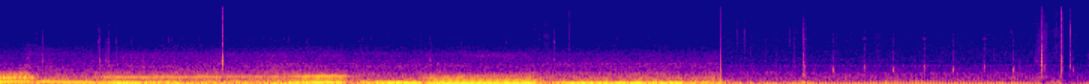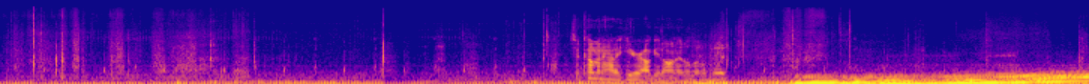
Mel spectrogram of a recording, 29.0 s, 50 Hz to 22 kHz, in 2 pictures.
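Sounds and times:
car engine shifting gears: 0.0s - 29.0s
low engine hum: 0.0s - 29.0s
light ticking: 9.8s - 14.4s, 17.4s - 21.9s.

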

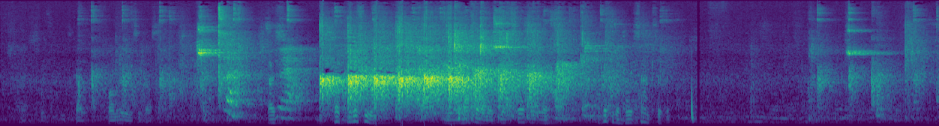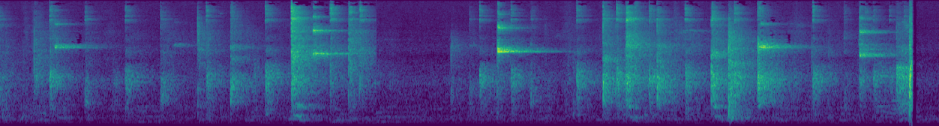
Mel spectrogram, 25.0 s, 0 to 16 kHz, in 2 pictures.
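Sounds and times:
table tennis ball hits: 4.3s - 8.3s, 10.8s - 17.6s, 18.6s - 24.7s.

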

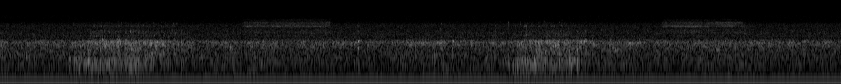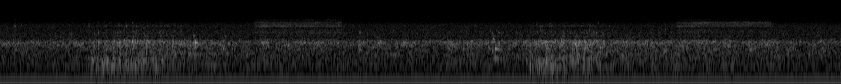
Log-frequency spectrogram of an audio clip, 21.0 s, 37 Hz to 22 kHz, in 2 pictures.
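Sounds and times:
steady underwater hiss: 0.0s - 21.0s
regulator hissing inhale: 3.0s - 4.2s, 8.3s - 9.4s, 13.7s - 14.9s, 18.9s - 20.2s
bubbling exhales: 11.6s - 13.0s.

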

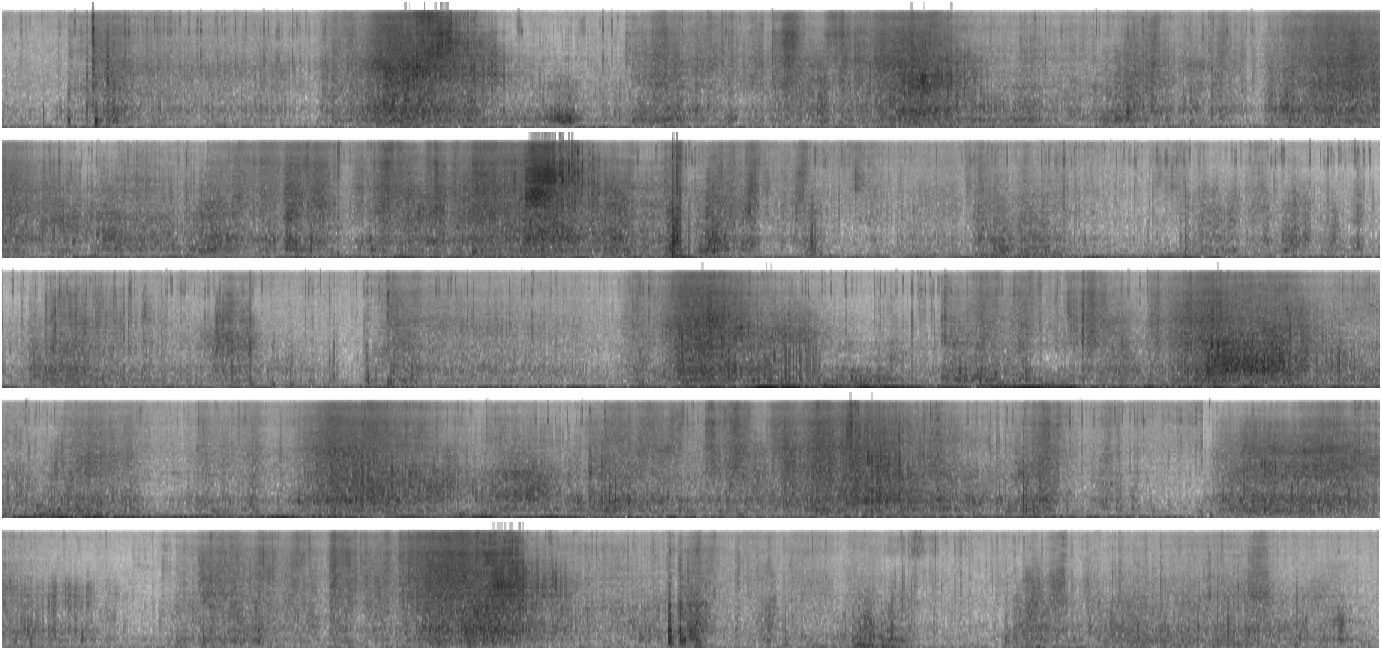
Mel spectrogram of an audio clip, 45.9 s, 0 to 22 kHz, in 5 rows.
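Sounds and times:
water pouring and dripping: 0.0s - 35.7s
wet sponge squelching: 0.0s - 45.9s.

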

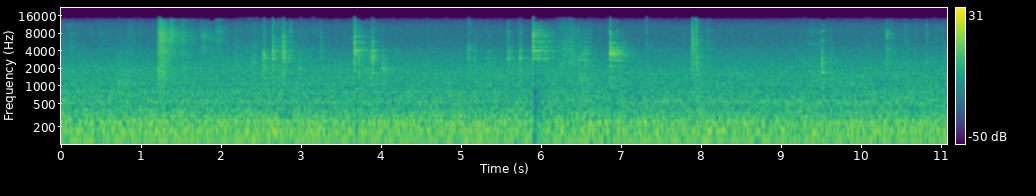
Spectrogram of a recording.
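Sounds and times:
steady shop hum: 0.0s - 11.0s.

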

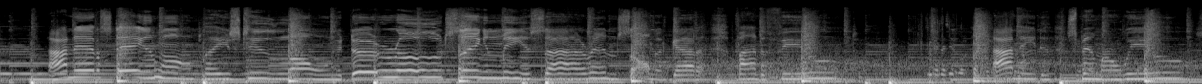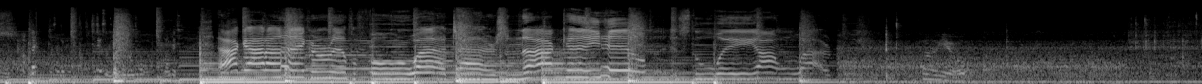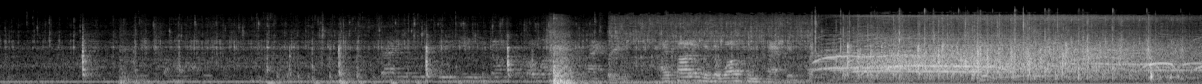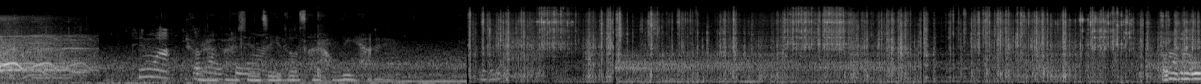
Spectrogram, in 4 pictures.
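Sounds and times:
oil frying in a pot: 23.3s - 32.2s
plastic packaging crinkling: 40.8s - 48.0s.

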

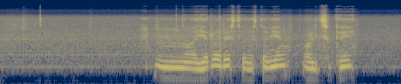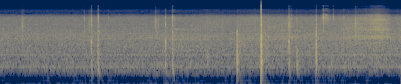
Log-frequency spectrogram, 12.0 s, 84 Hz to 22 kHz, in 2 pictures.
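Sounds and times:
faint hum: 0.0s - 12.0s
mouse and keyboard clicks: 7.3s - 7.6s, 8.4s - 8.7s.

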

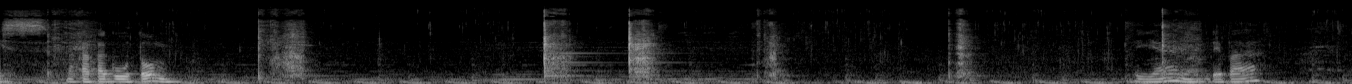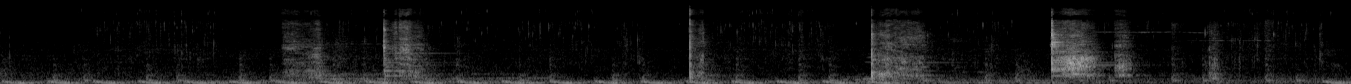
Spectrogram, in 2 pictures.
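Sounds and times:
spoon scraping in wok: 0.0s - 27.0s
spoon clinking against pan: 5.4s - 8.0s, 24.0s - 26.4s.

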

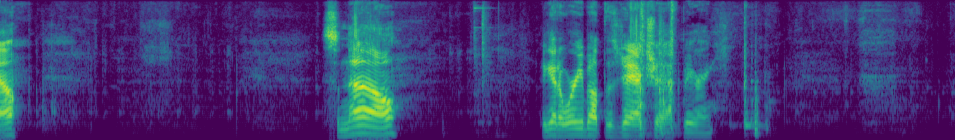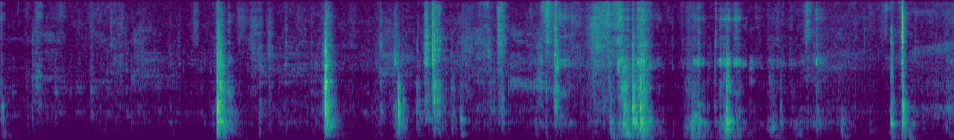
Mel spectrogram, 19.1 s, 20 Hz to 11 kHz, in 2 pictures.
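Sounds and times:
metal knocks and clicks: 6.2s - 7.8s, 15.0s - 18.8s.

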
